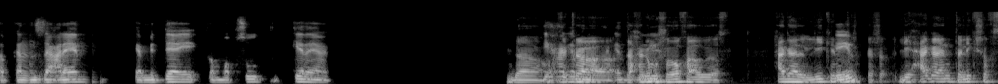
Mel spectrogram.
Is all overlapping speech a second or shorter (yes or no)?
no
